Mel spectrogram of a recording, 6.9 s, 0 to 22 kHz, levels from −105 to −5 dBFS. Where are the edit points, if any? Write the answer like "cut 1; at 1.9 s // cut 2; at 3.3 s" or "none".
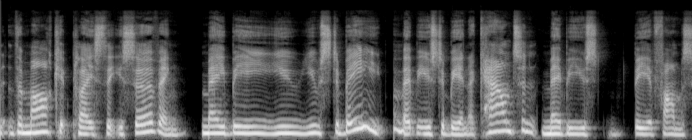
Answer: cut 1; at 3.9 s // cut 2; at 5.4 s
